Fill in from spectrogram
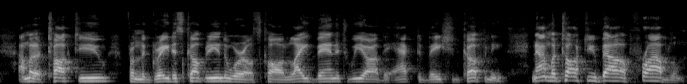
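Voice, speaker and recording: Over a quiet background, a man talks at a very fast pace. His pitch is fairly high, with ordinary variation. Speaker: doctor of ministry, health presenter. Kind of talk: sales presentation. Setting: video call. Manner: energetic.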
